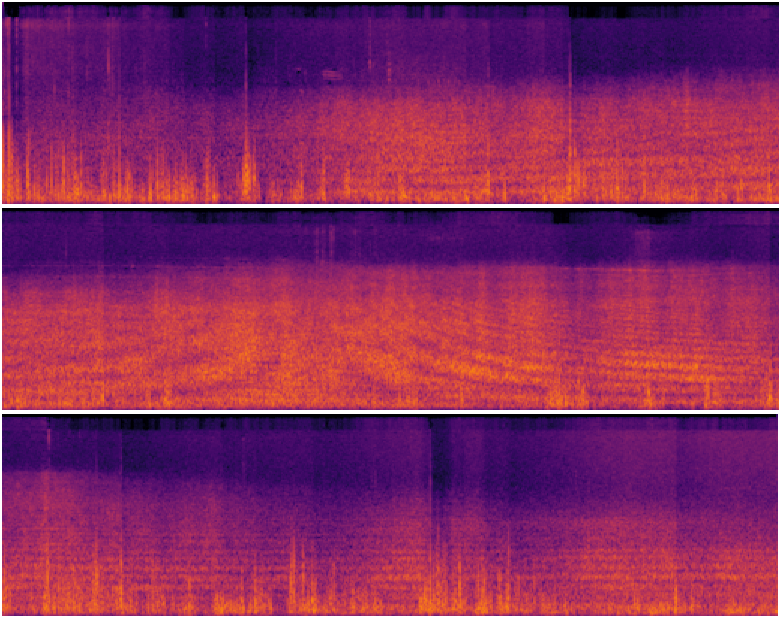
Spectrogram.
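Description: Jet airliners at O'Hare International Airport in Chicago roar steadily throughout, a loud continuous engine rumble rising and fading as aircraft pass, with gusty wind buffeting the microphone on a warm summer day.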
